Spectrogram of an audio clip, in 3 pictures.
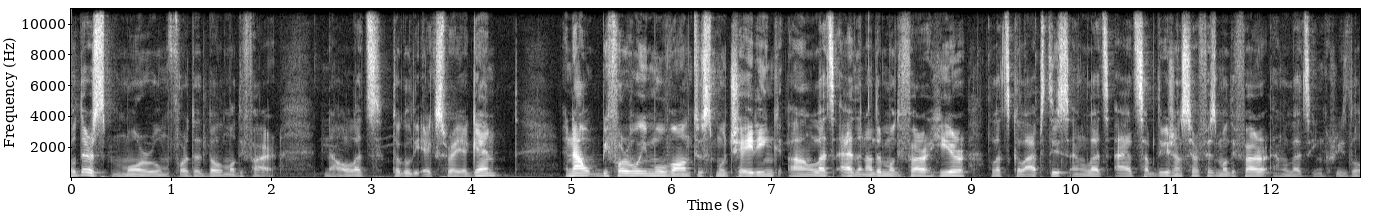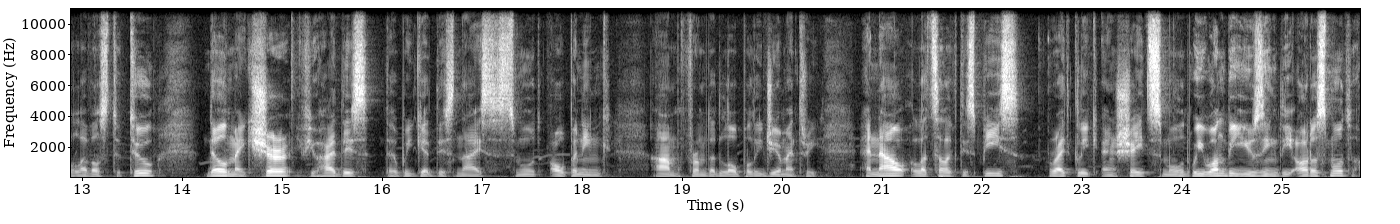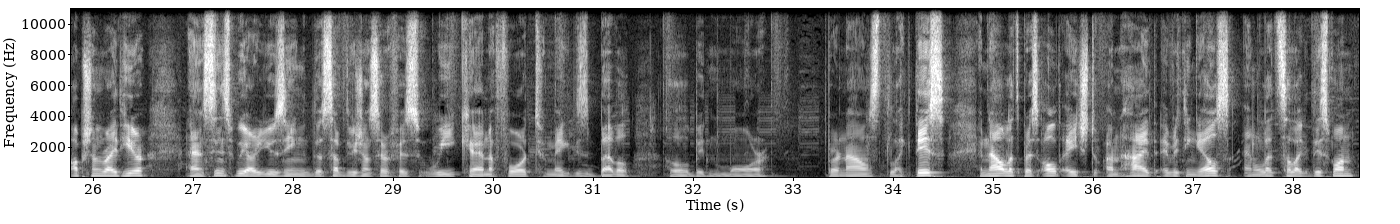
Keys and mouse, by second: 0.8 Tab, 3.2 click, 8.9 click, 9.4-10.9 drag, 13.0 click, 14.1 click, 14.9 h, 20.8 click, 22.5-23.8 right drag, 28.4 click, 29.3 shift+right click, 29.5-33.8 shift+drag, 34.6 click, 35.4 alt+h, 37.5 click.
